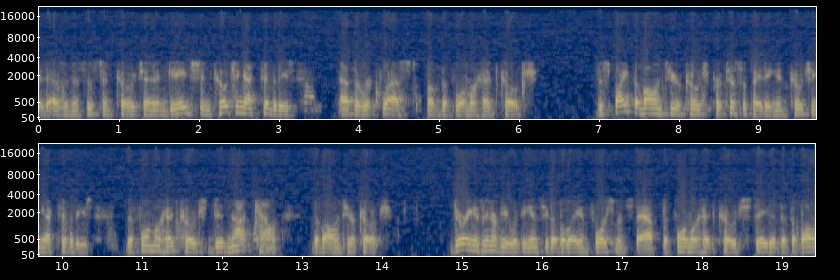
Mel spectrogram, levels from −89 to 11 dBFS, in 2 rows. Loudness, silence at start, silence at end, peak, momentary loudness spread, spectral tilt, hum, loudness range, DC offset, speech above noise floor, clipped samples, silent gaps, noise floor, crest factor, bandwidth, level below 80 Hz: -23 LUFS; 0 s; 0 s; -4 dBFS; 8 LU; -7 dB/octave; none; 3 LU; under 0.1%; 36 dB; under 0.1%; none; -58 dBFS; 20 dB; 19 kHz; -66 dBFS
